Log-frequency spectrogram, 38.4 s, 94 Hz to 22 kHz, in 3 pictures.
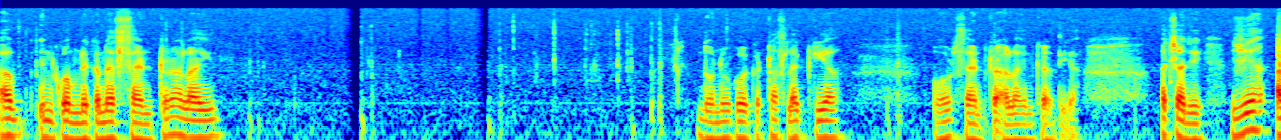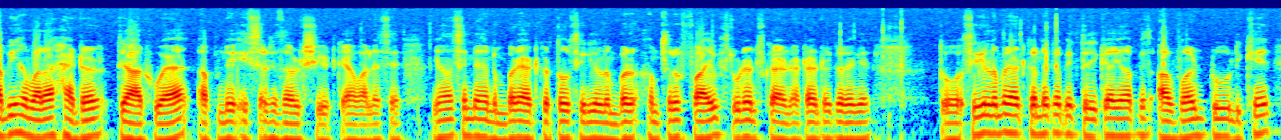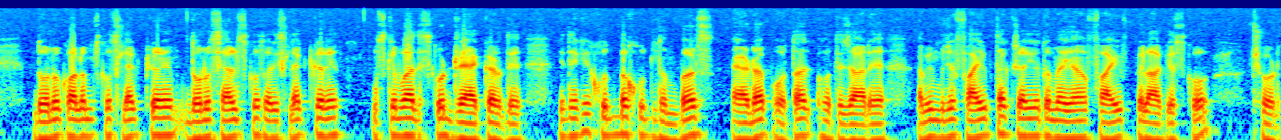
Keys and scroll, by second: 6.4 ctrl+Num_Lock, 21.8 Return.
